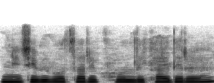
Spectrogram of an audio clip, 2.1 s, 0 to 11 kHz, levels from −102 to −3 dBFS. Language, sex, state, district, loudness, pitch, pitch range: Hindi, female, Uttar Pradesh, Hamirpur, -12 LUFS, 225 Hz, 225-230 Hz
